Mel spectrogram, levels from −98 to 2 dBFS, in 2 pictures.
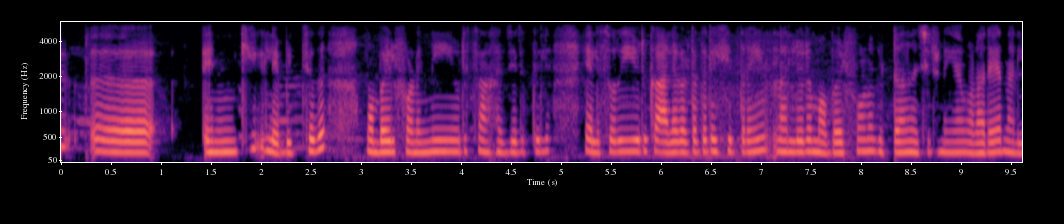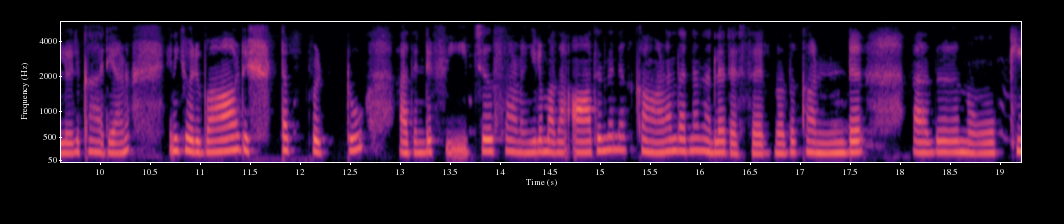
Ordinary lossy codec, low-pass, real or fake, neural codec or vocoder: none; 5.4 kHz; real; none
